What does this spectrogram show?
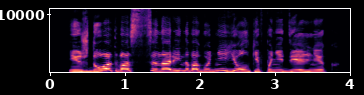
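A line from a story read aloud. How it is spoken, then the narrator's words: Shouted after someone. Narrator (Russian): крикнула мне вдогонку Анна Ивановна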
